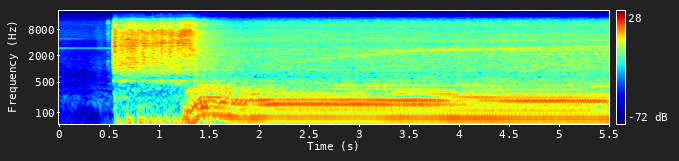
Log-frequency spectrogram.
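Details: Ford Police Interceptor Utility (Explorer), first start after replacing twin turbos and reassembly: catches after a short crank and settles to a loud, raw, deep idle rumble; exhaust thought not hooked up, nothing coming out of the tailpipe.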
